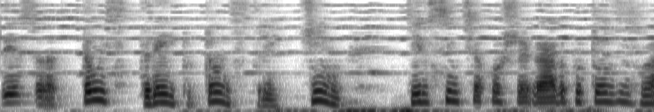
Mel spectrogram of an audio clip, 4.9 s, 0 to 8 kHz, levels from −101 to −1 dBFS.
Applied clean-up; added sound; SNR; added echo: classical method WPE with log-MMSE.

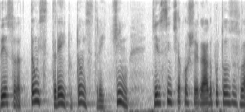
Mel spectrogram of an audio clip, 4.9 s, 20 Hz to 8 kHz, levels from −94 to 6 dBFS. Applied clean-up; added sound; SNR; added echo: none; none; none; none.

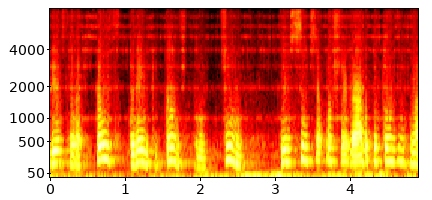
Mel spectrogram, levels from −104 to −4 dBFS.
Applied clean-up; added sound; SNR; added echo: neural separator model SepFormer DNS4.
